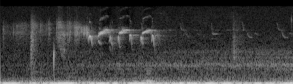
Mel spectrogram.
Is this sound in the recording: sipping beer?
no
